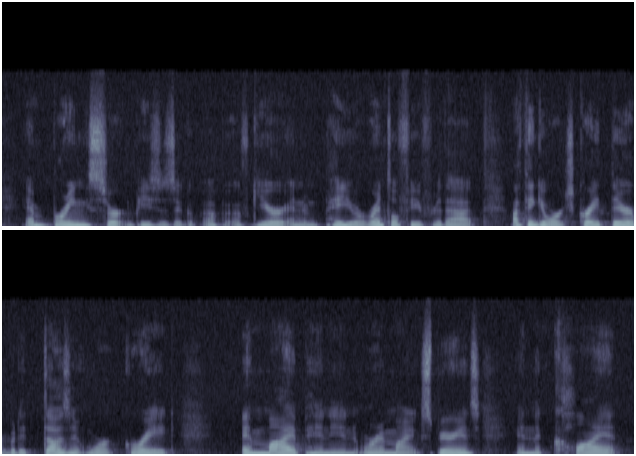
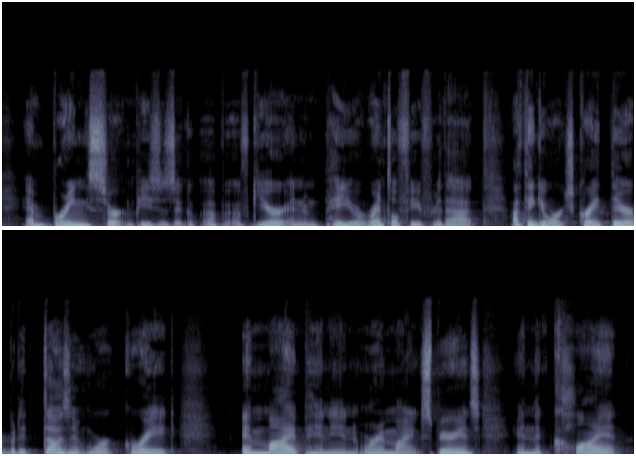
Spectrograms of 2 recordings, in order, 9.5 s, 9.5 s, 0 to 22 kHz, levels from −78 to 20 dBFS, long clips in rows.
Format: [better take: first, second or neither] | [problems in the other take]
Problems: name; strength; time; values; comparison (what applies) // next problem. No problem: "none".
second | hiss; faint; throughout; 25 dB below the speech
